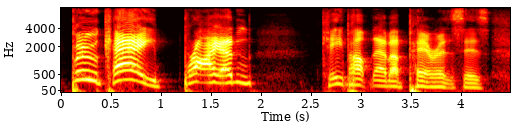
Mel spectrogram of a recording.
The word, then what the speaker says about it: Bouquet: woman microwaving the tea it's pronounced bouquet Brian keep up them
